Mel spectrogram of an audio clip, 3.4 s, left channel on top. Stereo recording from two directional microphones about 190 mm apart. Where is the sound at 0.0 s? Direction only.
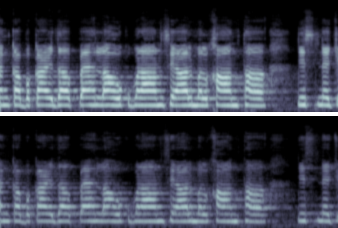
35° left (ahead or behind).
